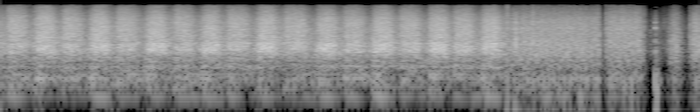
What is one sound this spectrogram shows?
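A stiff brush scrubs rapidly back and forth on a wet tiled floor.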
